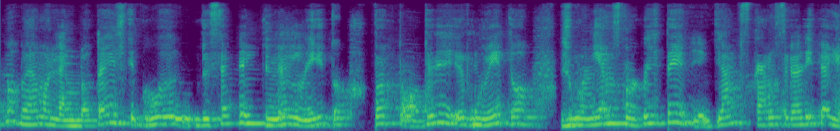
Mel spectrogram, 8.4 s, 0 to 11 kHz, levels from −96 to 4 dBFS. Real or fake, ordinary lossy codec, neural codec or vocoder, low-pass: fake; AAC, 64 kbps; codec, 44.1 kHz, 1.7 kbps, Pupu-Codec; 9.9 kHz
